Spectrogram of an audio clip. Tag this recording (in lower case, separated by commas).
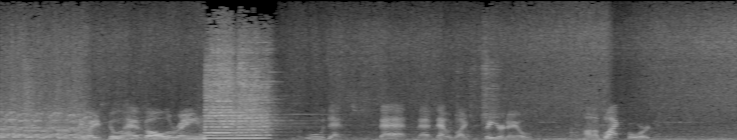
speech, inside a small room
